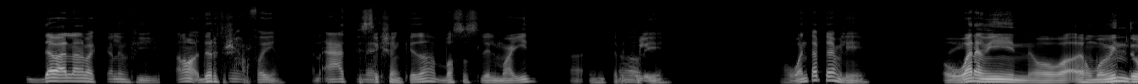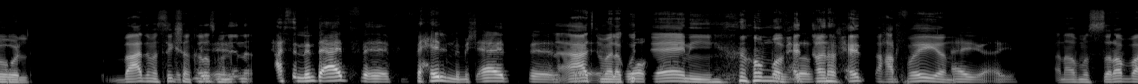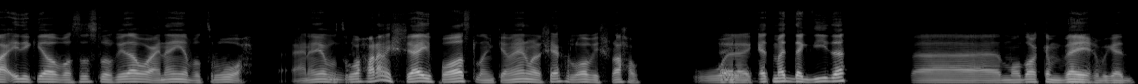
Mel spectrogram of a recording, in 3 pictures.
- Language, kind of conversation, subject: Arabic, podcast, إزاي بتتعامل مع السهر والموبايل قبل النوم؟
- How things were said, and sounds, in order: in English: "section"; chuckle; in English: "الsection"; laughing while speaking: "هم في حتة أنا في حتة حرفيwا"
